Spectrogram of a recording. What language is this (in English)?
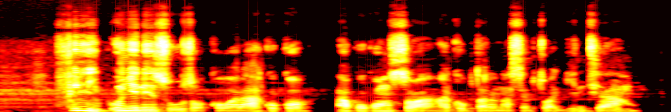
Igbo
